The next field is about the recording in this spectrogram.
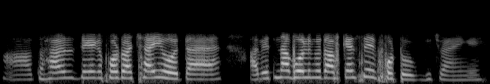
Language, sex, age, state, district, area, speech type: Urdu, female, 18-30, Bihar, Khagaria, rural, conversation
